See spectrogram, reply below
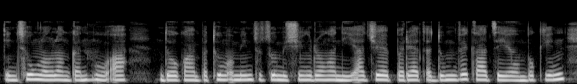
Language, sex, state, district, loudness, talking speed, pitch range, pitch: Mizo, female, Mizoram, Aizawl, -14 LUFS, 250 wpm, 200-215 Hz, 205 Hz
